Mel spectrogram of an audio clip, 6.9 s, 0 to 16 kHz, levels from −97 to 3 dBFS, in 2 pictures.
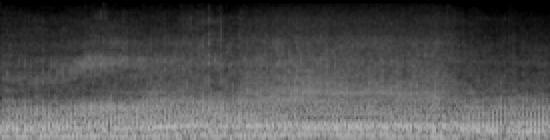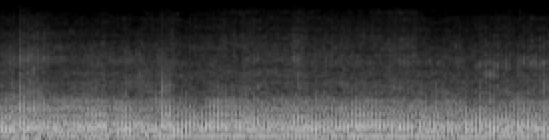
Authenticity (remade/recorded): remade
